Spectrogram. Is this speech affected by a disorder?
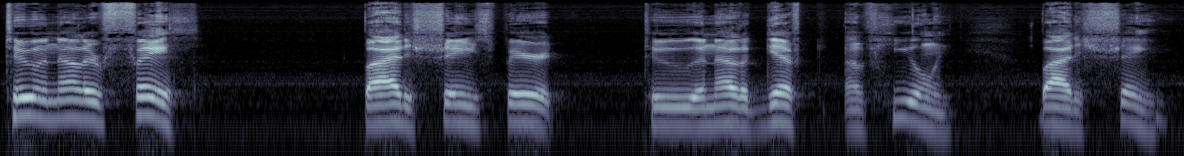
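Yes: cerebral palsy; congenital cerebral palsy.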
